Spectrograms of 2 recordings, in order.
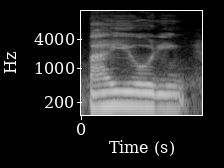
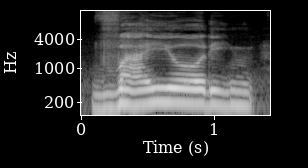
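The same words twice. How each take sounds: First: The word begins with a B sound. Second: The word begins with a V sound.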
